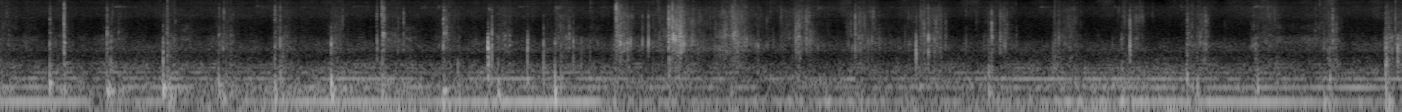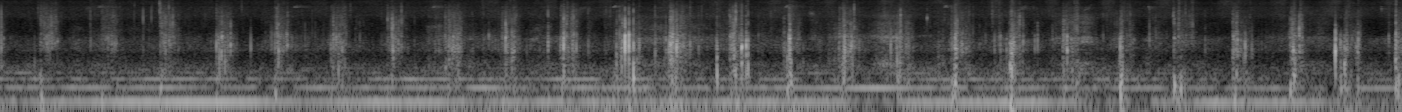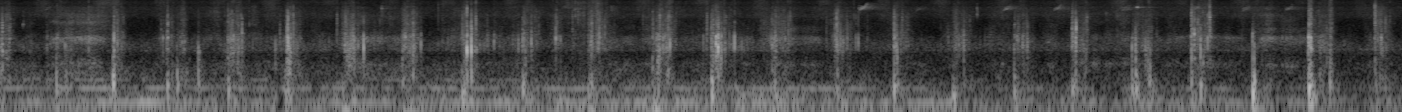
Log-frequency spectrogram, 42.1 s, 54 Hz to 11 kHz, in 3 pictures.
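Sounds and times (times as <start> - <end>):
footsteps on dirt trail: 0.0 - 42.0
low steady hum: 0.0 - 42.0.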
